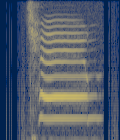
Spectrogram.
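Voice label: "coeng1", Cantonese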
